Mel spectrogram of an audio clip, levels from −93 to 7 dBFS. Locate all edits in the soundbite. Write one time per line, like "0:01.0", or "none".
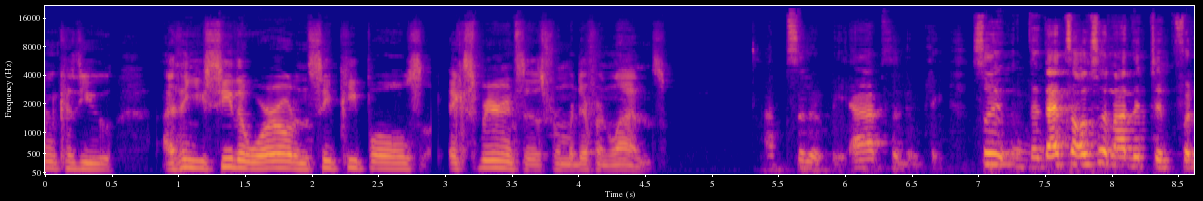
0:02.9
